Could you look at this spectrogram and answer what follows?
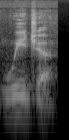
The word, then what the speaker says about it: Ouija: Because he brought a Ouija board to somebody else's party because he's that desperate for attention. – It's pronounced Ouija.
